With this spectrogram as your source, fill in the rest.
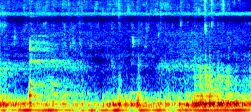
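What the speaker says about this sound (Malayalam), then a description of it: "ഇനി ഈ വെള്ളം ഊറ്റിക്കളഞ്ഞിട്ട് നമുക്ക് അടുപ്പത്ത് വെച്ച്" Water pours and trickles steadily as it is drained off washed homemade butter in a kitchen, forming a continuous moderate flow with faint background hum.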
